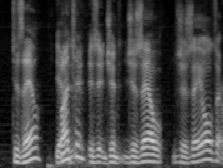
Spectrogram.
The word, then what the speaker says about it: Gisele: you say her name Giselle is it Gisele Giselle is that right yeah so anyway she uh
